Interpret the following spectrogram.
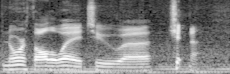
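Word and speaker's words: Chitina: We're going to be making a left turn following that up north all the way to Chitna, since that's apparently how the locals pronounce it.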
